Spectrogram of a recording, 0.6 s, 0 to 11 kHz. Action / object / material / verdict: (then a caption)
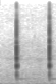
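strike / large granite boulder struck with a rock / granite / ringing. The Ringing Stone on Tiree, a large erratic granite boulder, is struck twice at its cup-mark hollows with another rock. Each hit gives a sharp, bright clink centred near 2.4 kHz, with a faint lower tone lingering briefly. The boulder rings like a bell.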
